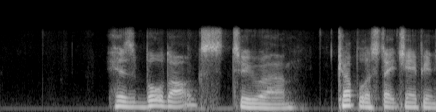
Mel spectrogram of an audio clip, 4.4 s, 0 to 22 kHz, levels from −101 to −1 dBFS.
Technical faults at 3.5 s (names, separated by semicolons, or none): Opus voice compression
